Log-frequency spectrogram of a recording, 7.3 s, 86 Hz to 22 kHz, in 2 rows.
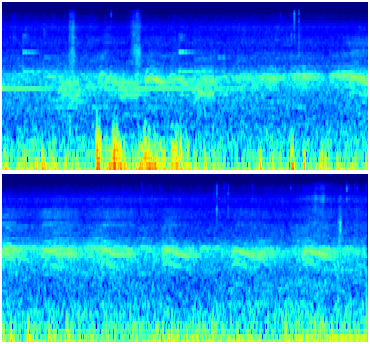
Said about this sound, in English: I'm about ready to take my dog out for his afternoon thing, but there's a bunch of crows out here. I would say there's about at least 10. And they're all over the place. And I kind of have, like, crows scare me. I'm sorry, but they do.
